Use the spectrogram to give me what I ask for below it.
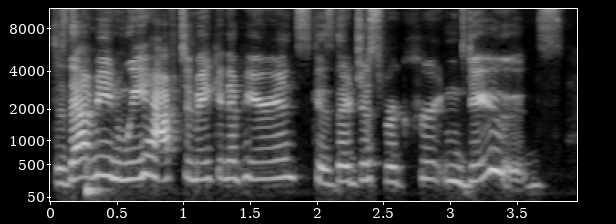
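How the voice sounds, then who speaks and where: Bright, chatty American woman co-hosting. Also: sits high, lively intonation, moderate pace. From United States. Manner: chatty, laughs often, reads live chat aloud. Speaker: livestream co-host. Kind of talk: casual chat.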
